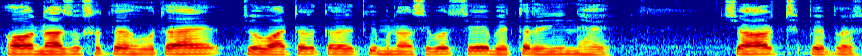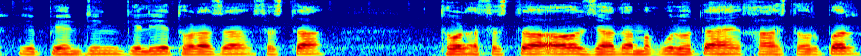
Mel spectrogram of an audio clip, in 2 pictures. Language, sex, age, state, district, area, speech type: Urdu, male, 30-45, Delhi, North East Delhi, urban, spontaneous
